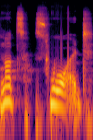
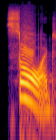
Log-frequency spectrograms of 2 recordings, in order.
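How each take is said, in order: First: The W sound is pronounced. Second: The W sound is silent. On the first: The speaker calls it wrong. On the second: The speaker calls it right. "the W sound here is silent"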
